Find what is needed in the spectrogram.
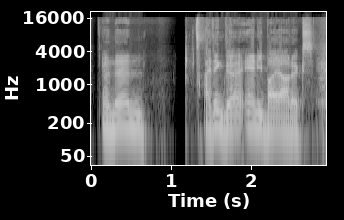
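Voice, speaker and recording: Here is a man with an unremarkable speaking voice. He talks at a moderate pace with ordinary pitch variation. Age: 40s. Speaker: podcast co-host. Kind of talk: casual chat.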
